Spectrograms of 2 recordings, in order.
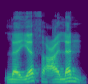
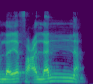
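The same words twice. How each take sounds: First: La yaf'alan ending on a single n with no vowel after it; light ending. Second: La yaf'alanna with a long doubled n, then a; heavy ending with shadda. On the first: Teacher demonstrates the light form with sukun, la yaf'alan closed on n. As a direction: stop la yaf'alan on a plain closed n. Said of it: "Now it's light". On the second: Teacher recalls the heavy form, la yaf'alanna with doubled n. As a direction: hold the nn in la yaf'alanna before the final vowel. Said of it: "with a shadda". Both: Shown as a demonstration.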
